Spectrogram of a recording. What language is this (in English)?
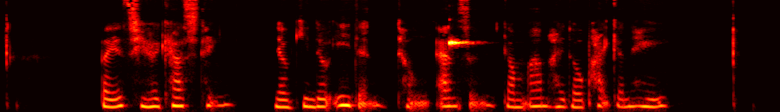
Cantonese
